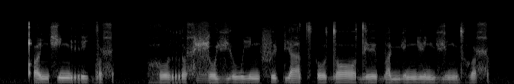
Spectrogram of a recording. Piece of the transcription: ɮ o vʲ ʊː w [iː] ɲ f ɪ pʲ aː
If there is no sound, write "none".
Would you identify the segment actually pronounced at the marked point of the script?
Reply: iː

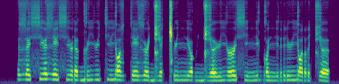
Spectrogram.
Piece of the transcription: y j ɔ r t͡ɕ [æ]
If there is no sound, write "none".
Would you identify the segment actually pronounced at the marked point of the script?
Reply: ə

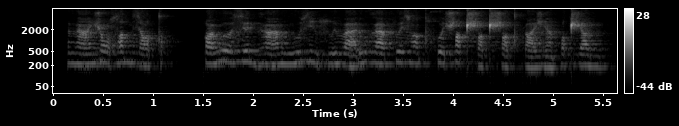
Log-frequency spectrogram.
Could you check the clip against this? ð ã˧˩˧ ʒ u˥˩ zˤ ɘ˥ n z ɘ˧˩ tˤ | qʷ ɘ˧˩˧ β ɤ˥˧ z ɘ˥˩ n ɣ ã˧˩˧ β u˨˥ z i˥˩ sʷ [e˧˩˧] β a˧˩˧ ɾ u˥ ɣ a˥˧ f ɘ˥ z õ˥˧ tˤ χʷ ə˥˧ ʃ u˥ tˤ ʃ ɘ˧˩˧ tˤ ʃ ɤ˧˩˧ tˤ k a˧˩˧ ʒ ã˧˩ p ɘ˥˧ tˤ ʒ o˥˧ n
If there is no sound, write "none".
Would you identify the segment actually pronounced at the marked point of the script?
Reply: e˨˥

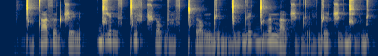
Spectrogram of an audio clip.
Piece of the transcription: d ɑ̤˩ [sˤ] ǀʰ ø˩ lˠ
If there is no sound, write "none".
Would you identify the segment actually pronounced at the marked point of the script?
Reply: s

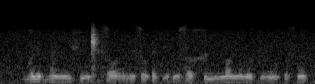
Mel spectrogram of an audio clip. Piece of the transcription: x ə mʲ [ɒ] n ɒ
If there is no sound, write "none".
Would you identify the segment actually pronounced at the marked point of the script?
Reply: ʌ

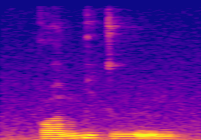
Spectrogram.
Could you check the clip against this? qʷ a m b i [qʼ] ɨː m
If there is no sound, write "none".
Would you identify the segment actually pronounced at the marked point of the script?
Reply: k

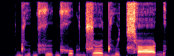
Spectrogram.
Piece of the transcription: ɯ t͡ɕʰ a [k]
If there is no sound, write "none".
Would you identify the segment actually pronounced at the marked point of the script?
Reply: ɡ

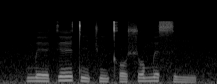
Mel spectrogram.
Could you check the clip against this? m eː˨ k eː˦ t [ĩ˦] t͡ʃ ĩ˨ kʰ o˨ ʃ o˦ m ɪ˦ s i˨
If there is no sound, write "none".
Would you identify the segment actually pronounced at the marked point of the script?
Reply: ĩ˨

